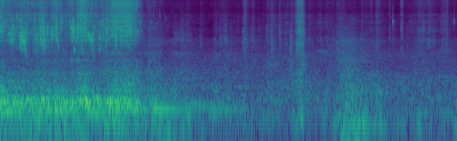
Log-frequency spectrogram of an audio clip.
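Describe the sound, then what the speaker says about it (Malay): Tap water runs loudly into a sink for about three seconds as hands are washed, then drops to a quieter trickle and splash with faint drips and a few knocks; nobody speaks. "Aku nak basuh tangan sekejap."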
